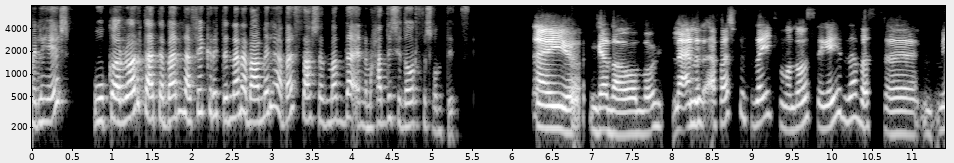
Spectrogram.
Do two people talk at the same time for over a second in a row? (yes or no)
no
